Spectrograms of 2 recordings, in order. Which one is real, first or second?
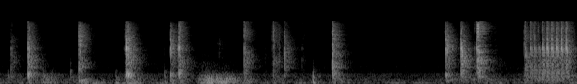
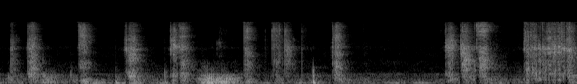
first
